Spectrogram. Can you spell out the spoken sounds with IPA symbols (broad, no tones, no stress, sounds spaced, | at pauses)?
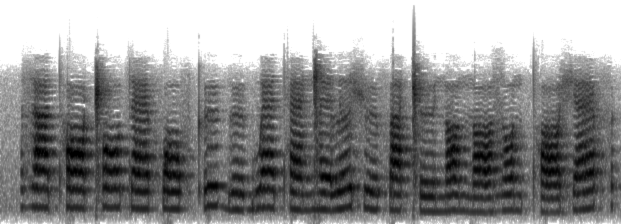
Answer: z a tʰ ɒ ǁ ɔ t̪ æ f ɔ f kʼ ø ɡ ø ɡ w æ tʰ æ ŋ͡ǁ ɛ l ə ʃ ø f a ǁ ø n ɒ n̪ ɒ z ɔ n tʰ ɒ ʃ æ f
